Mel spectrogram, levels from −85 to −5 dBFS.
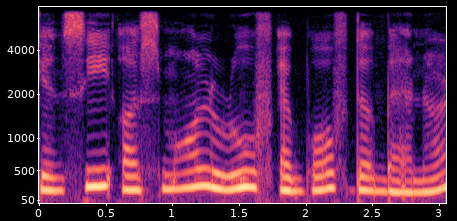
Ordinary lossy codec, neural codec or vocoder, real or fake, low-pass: none; none; real; 7.2 kHz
